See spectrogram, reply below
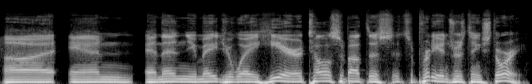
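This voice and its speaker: A man hosting a political talk radio show, speaking in a brisk, opinionated way. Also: mid-range voice, steady tone, dry recording.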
